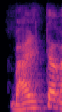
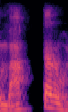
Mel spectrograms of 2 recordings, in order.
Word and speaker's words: 맑다: 자, 페이지 106페이지 그 7번을 보시면 맑다가 아니라고 했죠. 막다라고 했잖아요.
